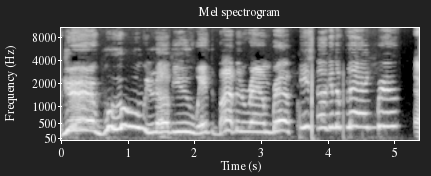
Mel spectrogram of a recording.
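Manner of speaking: high, loud idiot-supporter cheer; mock cheering fanboys. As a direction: whoop it up like an adoring crowd, mockingly. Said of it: "And it's like".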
